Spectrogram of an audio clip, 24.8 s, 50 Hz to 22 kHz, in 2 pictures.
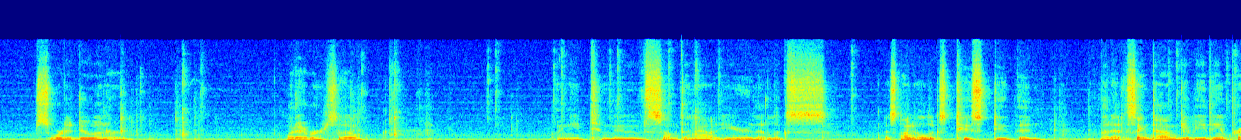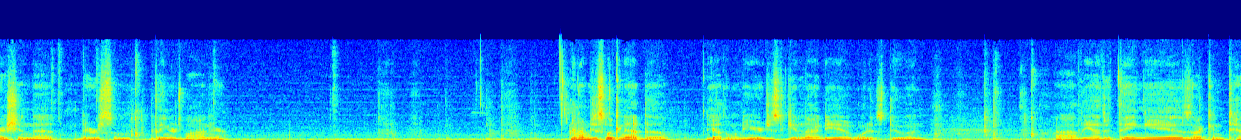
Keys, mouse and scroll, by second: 1.8-4.6 middle drag, 4.6 click, 6.9-8.1 drag, 8.5 middle click, 11.3-14.7 drag, 15.8 middle click.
